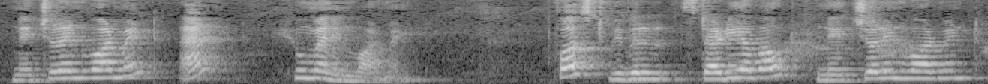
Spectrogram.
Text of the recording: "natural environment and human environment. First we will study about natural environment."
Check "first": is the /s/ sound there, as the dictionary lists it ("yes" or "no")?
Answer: yes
